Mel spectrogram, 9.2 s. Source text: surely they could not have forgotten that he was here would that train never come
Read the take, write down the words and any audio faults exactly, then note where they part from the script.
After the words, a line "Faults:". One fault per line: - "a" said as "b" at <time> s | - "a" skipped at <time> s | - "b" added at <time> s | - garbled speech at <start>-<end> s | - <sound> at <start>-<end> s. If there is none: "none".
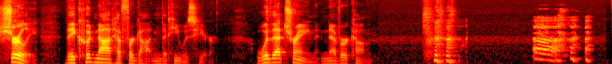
surely they could not have forgotten that he was here would that train never come
Faults:
- laugh at 6.3-7.0 s
- laugh at 8.0-8.9 s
